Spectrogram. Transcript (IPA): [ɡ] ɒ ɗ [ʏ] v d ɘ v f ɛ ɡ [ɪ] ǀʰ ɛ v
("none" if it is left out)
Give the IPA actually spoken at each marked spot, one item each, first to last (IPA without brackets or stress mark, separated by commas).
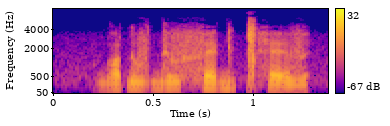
ɡ, u, ɪ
